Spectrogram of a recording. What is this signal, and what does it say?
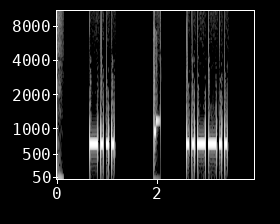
Morse code, heard as a keyed tone, about 22 wpm, 700 Hz. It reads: B ?
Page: This rapid-fire timing is geared to push your ICR (Instant Character Recognition) skills.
